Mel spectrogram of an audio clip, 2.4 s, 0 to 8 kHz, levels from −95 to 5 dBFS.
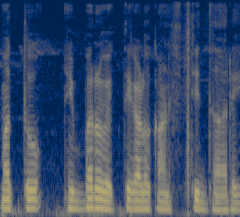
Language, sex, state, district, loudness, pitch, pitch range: Kannada, male, Karnataka, Mysore, -26 LUFS, 115 Hz, 105-125 Hz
